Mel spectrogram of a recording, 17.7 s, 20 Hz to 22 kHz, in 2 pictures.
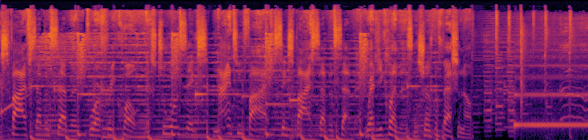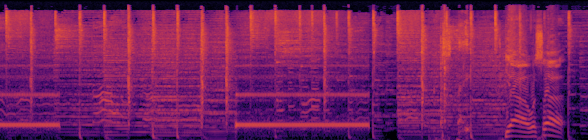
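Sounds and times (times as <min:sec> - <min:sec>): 
busy beat: 0:00.0 - 0:06.5, 0:09.2 - 0:12.6, 0:13.3 - 0:17.6
speech: 0:00.2 - 0:07.4, 0:16.4 - 0:17.4
phone line ringing with electronic ring tones on the caller's end: 0:07.6 - 0:09.8, 0:12.4 - 0:14.4.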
